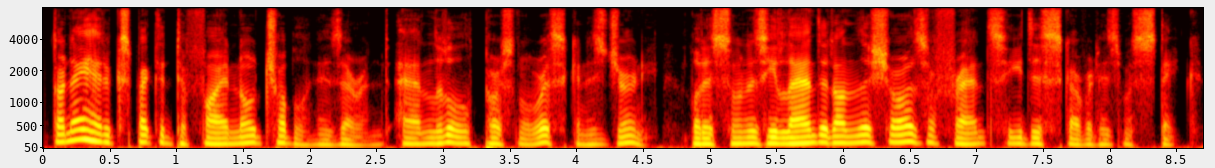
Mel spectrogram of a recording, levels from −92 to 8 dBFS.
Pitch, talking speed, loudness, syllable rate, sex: 125 Hz, 220 wpm, -20 LUFS, 6.0 syllables/s, male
